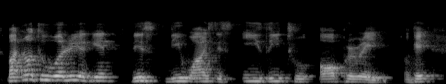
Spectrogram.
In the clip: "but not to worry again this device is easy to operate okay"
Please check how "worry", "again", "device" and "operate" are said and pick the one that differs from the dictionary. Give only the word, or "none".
device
